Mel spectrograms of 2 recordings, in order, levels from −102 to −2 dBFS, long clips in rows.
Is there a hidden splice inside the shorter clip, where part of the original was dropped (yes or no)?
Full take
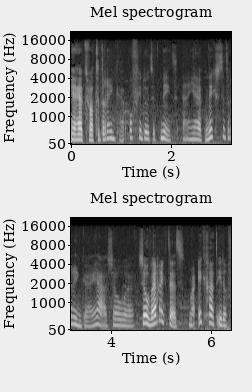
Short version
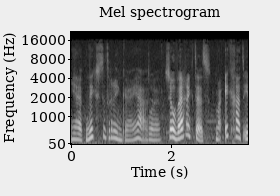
yes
